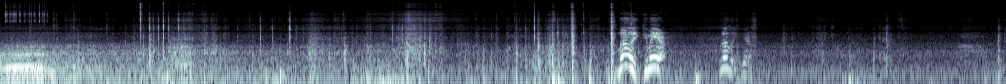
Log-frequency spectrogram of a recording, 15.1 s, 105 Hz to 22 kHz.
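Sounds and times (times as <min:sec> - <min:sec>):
road and engine rumble: 0:00.0 - 0:15.0
sharp clicks: 0:02.0 - 0:06.1.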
